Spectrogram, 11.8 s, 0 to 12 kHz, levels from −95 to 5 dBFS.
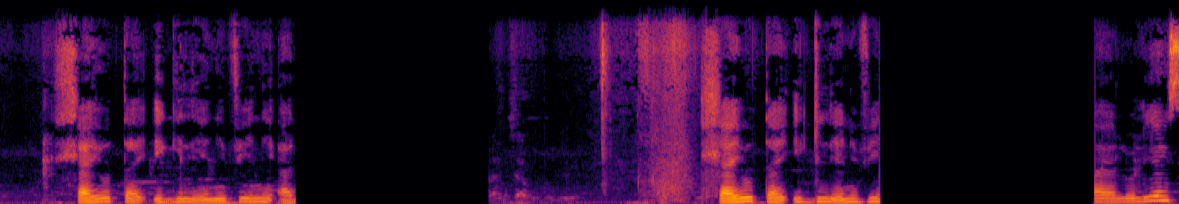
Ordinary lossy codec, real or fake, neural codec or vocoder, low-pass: Opus, 64 kbps; real; none; 10.8 kHz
